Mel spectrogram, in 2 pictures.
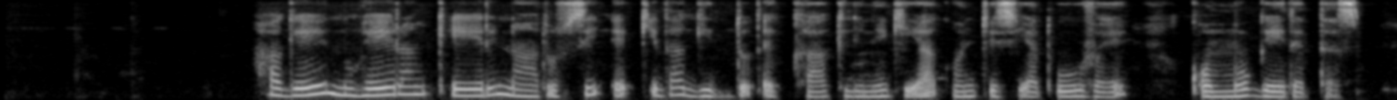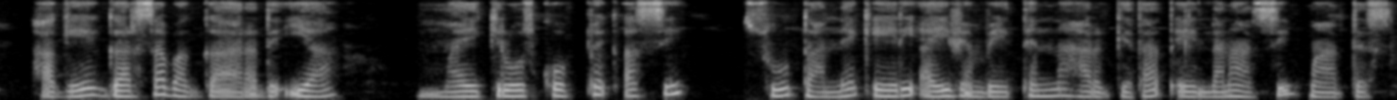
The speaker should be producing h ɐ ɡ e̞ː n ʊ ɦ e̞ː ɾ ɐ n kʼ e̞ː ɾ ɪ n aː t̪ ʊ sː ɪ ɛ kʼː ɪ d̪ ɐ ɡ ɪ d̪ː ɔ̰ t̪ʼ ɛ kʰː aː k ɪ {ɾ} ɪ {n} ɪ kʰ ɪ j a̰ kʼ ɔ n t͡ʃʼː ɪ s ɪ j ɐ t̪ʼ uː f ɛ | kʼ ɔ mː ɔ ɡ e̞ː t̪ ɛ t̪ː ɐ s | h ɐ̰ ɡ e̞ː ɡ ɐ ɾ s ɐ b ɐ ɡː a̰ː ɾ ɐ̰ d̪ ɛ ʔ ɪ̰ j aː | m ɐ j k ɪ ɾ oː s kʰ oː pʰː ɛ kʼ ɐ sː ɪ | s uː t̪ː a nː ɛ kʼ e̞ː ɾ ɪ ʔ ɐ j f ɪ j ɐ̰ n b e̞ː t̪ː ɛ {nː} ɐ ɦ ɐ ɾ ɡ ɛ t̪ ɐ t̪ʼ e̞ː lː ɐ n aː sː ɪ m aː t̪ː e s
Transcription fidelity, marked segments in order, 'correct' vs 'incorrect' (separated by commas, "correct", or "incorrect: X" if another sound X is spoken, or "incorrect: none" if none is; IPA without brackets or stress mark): incorrect: l, correct, correct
